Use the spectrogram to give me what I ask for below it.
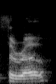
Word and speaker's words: Theroux: her name is it that's pretty good thoreau i usually hero yeah nice there you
